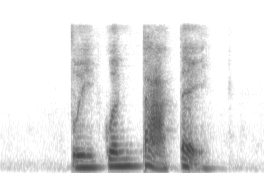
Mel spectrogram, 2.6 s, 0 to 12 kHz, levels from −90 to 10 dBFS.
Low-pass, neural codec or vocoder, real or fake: 7.2 kHz; codec, 16 kHz, 1.1 kbps, Voila-Tokenizer; fake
